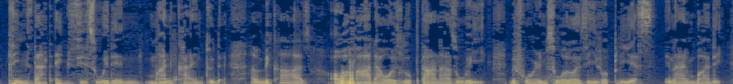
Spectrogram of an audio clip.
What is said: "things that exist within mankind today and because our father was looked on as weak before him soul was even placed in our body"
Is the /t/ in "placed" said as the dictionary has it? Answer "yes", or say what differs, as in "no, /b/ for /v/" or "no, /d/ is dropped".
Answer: no, /t/ is dropped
